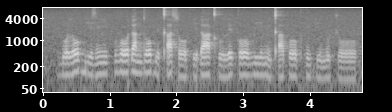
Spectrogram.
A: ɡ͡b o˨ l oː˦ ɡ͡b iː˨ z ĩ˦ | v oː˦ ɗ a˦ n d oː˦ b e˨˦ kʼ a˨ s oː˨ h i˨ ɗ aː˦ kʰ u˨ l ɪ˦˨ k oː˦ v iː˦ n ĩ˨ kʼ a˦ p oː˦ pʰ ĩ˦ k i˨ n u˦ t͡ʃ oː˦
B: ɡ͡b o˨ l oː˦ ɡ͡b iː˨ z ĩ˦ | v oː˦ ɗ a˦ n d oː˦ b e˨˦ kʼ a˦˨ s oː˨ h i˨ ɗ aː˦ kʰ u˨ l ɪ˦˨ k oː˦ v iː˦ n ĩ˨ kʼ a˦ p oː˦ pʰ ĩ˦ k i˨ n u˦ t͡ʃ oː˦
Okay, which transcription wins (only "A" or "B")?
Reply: B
